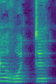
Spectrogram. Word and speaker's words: route: Une route. Alors, ça s'écrit R-O-U, donc toujours ton équipe O-U qui fait le son OU. T-E. Donc, encore une fois, ici, le E, il est muet, je ne l'entends pas, mais il est bien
